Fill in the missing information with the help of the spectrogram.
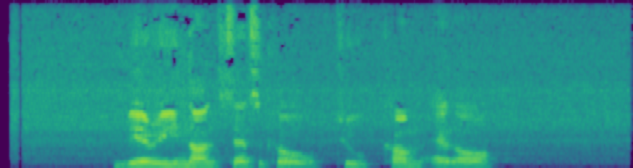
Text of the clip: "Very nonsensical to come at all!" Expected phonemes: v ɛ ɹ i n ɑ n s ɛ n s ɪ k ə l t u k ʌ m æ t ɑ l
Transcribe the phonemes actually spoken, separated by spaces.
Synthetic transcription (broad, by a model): v ɛ ɹ i n ɑ n s ɛ n s ɪ k ə l t u k ʌ m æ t ɑ l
